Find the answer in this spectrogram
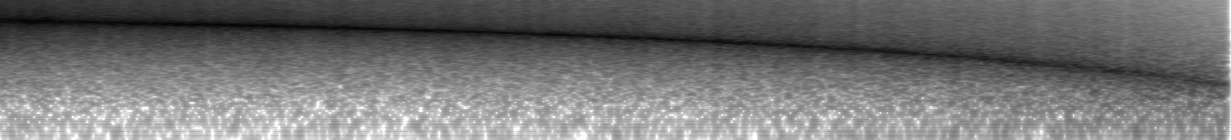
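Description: Synthesized downlifter closing an electronic dance track: a steady hiss with a filtered whistle gliding slowly down from very high to low pitch.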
